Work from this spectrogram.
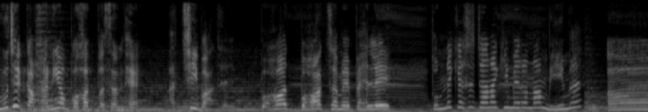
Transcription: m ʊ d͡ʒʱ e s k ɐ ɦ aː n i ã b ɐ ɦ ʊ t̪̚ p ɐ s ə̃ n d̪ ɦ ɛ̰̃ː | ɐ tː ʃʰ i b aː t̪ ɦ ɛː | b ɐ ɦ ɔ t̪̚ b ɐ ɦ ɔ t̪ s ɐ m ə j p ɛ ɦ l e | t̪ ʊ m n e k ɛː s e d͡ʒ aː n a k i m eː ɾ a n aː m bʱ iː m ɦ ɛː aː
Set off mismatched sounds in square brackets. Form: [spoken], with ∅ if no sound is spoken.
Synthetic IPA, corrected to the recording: m ʊ d͡ʒʱ e [∅] k ɐ ɦ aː n i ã b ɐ ɦ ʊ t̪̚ p ɐ s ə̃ n d̪ ɦ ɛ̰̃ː | ɐ tː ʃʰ i b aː t̪ ɦ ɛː | b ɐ ɦ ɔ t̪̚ b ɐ ɦ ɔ t̪ s ɐ m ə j p ɛ ɦ l e | t̪ ʊ m n e k ɛː s e d͡ʒ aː n a k i m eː ɾ a n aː m bʱ iː m ɦ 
